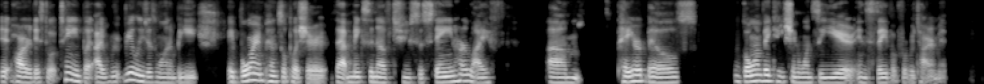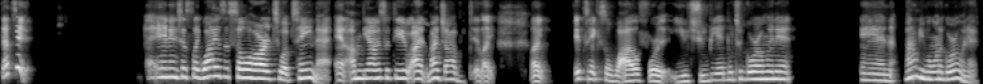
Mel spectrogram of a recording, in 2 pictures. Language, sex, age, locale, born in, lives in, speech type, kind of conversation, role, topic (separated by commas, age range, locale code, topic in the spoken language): English, female, 25-29, en-US, United States, United States, conversation, advice, user, How can I find growth and new opportunities when I'm stuck in my job?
